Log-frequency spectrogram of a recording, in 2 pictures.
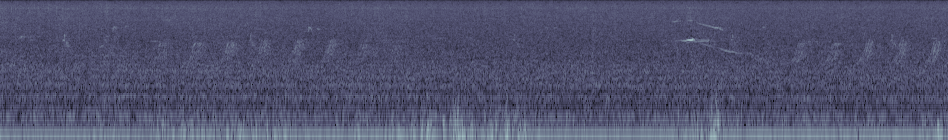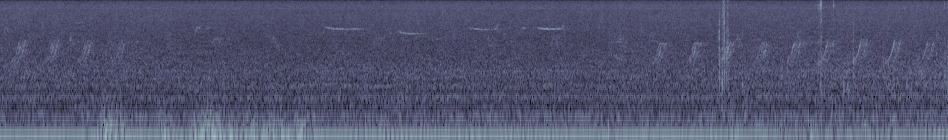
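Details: A crowd of honey bees feeding at an open feeder and leaned-up honey frames, some fighting, in cold-night weather: a steady deep buzzing hum swelling at times, with bursts of quick repeated bird chirps and brief high notes.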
